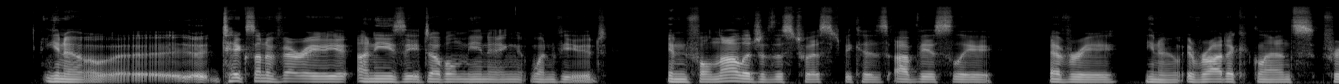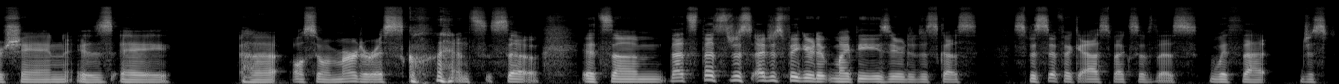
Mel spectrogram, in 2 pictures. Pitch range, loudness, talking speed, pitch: 115-135 Hz, -25 LUFS, 125 wpm, 120 Hz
